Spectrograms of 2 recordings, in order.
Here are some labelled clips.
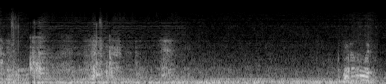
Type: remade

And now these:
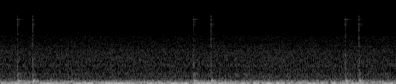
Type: recorded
